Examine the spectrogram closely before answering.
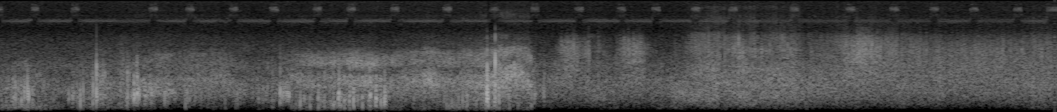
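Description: Wind buffeting the microphone during paraglider flight: gusty, uneven rushing for about the first five seconds, then a steadier, softer hiss.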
